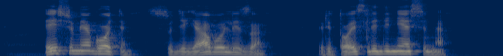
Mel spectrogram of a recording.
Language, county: Lithuanian, Vilnius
